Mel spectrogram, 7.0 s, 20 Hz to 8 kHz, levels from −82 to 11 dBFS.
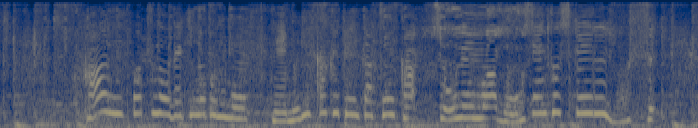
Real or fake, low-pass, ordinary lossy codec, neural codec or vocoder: fake; 7.2 kHz; none; codec, 44.1 kHz, 3.4 kbps, Pupu-Codec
